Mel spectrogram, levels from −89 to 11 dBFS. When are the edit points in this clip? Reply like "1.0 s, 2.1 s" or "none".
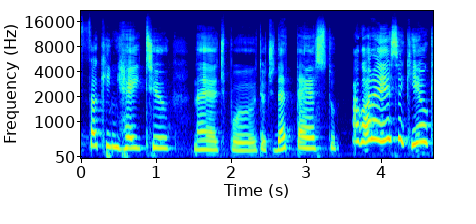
2.4 s, 3.5 s

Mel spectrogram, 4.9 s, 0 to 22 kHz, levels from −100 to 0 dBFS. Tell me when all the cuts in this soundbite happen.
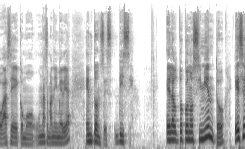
0.9 s

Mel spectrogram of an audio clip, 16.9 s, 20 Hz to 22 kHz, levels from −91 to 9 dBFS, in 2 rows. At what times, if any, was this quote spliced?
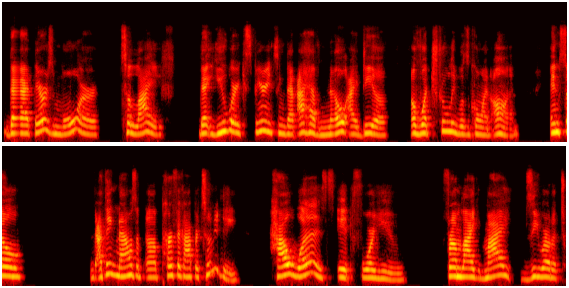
none

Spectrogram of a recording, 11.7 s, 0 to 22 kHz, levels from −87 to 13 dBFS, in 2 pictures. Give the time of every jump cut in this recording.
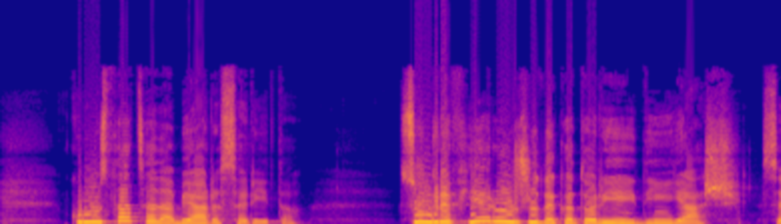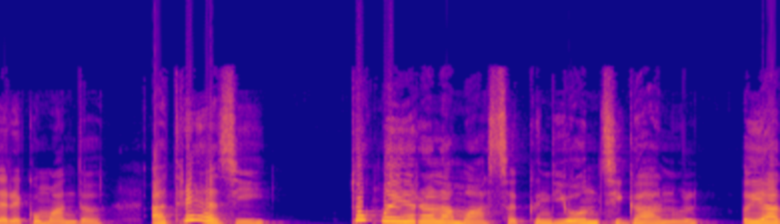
6.9 s

